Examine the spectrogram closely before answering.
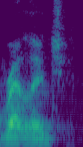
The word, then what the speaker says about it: Routledge: for the Routledge, I don't know how to pronounce that, Encyclopedia of the Middle Ages. Is that what it's called? Yeah, Rutledge. Yeah, Routledge.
